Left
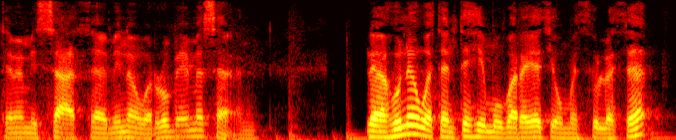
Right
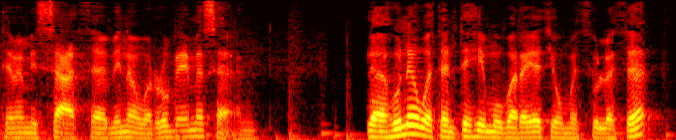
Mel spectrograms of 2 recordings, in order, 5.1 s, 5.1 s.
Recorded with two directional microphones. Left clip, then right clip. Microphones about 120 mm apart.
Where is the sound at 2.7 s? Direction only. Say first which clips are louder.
Left 3 dB; 5° left (ahead or behind).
